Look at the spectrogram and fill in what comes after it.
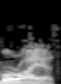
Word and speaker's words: Moraes: Uh, Marlon Moraes, or Morias, actually, if you want to say it like uh, us North Americans.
